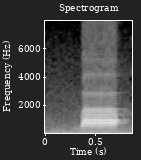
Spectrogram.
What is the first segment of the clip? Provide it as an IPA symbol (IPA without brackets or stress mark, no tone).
ɡ͡b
